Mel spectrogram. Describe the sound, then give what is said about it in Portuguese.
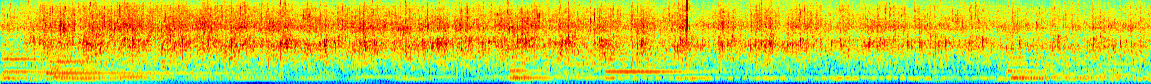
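An audience at a morning church service applauds the Lord steadily throughout, a dense continuous clatter of many hands clapping over sustained organ or keyboard chords that shift a few times underneath. “Será que você pode aplaudir ao Senhor?”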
